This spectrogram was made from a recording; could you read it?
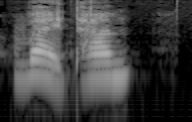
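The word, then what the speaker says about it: Вайтан (外滩): Лучшее место, где можно полюбоваться архитектурными особенностями города Шанхай, это, конечно, набережная Вайтан. Вай произносится в четвертом доне, в переводе «внешняя часть», «наружная сторона». Тан – первый дон, переводится как «набережная».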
